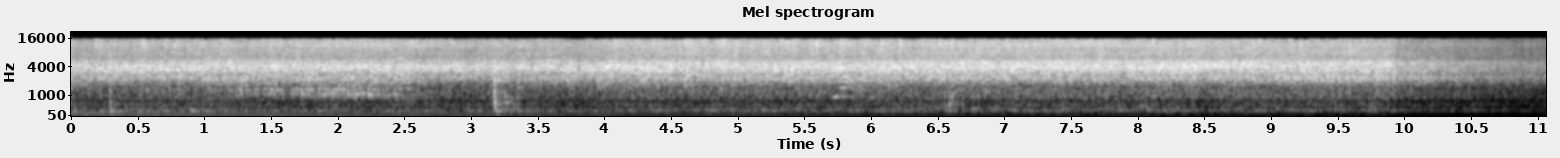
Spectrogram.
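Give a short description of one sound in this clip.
A gas burner roars steadily beneath a wok.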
